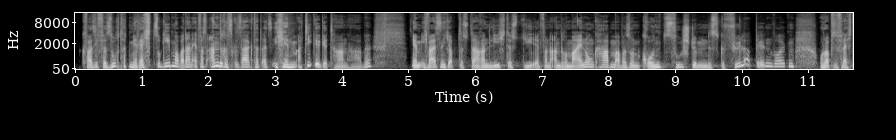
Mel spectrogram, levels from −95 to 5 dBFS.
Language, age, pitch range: German, 30-49, 115-170 Hz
